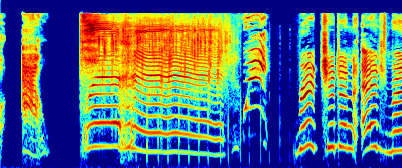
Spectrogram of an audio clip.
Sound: cries

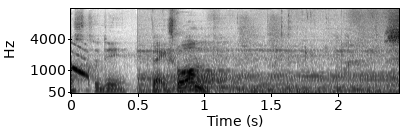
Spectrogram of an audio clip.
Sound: police siren

